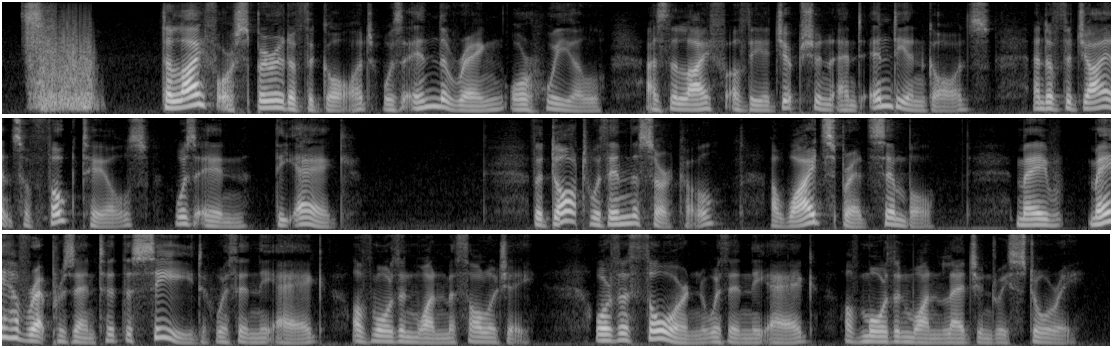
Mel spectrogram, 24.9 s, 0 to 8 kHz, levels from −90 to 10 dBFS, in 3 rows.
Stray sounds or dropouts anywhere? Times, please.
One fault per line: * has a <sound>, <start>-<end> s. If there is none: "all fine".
* has a sneeze, 0.1-0.8 s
